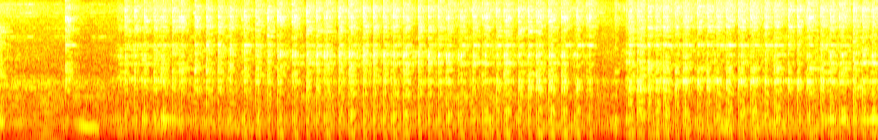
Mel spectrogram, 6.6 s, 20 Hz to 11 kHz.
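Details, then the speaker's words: Yamaha F1ZR two-stroke with frog intake and RXZ reed membrane, standard spark plug already swapped: rapid uneven crackling pops and bangs as the throttle opens, misfiring under load; mechanic suspects the pulser, also a bottom-end compression leak. "seperti itu penyakitnya masih belum normal jadi ini tersangka keduanya kayaknya ini pulsernya masih belum sembuh"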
